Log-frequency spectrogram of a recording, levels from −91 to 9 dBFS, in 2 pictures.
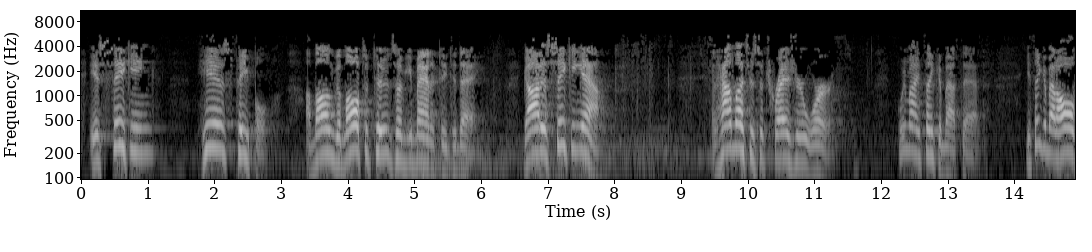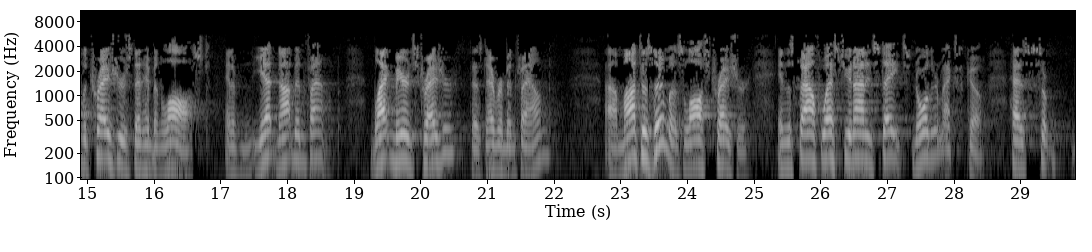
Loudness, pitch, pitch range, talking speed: -25 LUFS, 170 Hz, 145-190 Hz, 125 wpm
